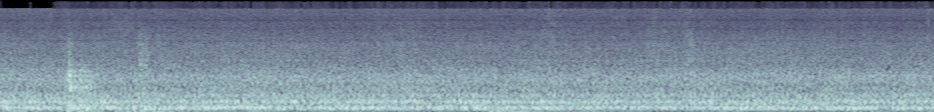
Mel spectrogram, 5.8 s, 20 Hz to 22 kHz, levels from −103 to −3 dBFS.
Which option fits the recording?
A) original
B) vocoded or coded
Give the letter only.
A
